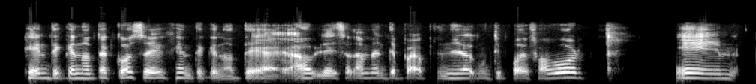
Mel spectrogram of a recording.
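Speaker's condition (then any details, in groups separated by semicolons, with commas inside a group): Cerebral palsy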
